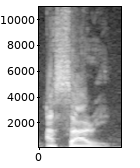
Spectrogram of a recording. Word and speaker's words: Asare: Apparently, Asare is pronounced AS as AZ, and they pronounce the ARE as R.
